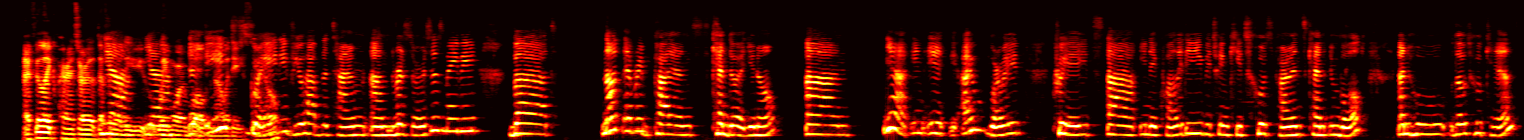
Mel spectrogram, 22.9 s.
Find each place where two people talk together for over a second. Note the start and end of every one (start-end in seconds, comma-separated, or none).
1.5-4.2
